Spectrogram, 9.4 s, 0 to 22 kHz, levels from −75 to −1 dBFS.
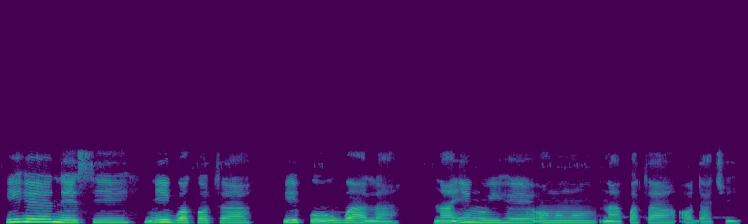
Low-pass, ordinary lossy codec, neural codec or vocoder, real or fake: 7.2 kHz; Opus, 32 kbps; none; real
